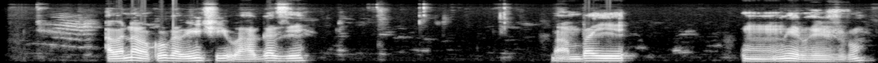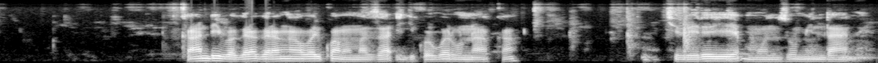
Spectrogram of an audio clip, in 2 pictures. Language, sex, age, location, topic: Kinyarwanda, male, 18-24, Kigali, health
